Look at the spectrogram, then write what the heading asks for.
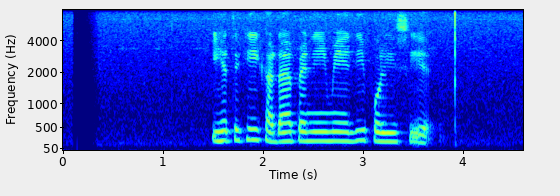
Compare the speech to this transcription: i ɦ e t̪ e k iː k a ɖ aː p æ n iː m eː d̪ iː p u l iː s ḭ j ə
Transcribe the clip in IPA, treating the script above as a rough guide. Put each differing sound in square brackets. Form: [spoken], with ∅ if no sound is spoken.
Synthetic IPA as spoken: i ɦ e t̪ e k iː k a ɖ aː p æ n iː m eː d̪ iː p [o] l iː s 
